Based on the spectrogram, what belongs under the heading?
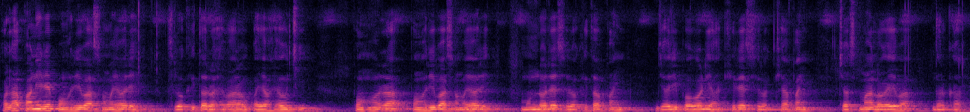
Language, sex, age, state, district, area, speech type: Odia, male, 60+, Odisha, Boudh, rural, spontaneous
